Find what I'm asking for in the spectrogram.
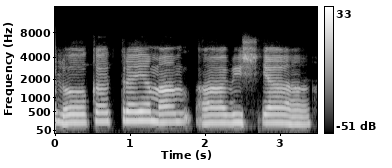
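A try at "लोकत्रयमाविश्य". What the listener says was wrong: ಲೋಕತ್ರಯಂ ಆವಿಶ್ಯ ಅನ್ಬೇಕು, ಇಲ್ಲದ್ರೆ ಲೋಕತ್ರಯಂ ಆವಿಶ್ಯ. ಲೋಕತ್ರಯಮ ಆವಿಶ್ಯ ಅಂತ ಹೇಳ್ಬಾರ್ದು. ಲೋಕತ್ರಯಂ ಕಟ್ ಮಾಡ್ಬೇಕು. ಹಂಗೆ ಹೇಳ್ಬೇಕು. ಹೇಳ್ಬೇಕು ಅಂದ್ರೆ ಲೋಕತ್ರಯಂ ಆವಿಶ್ಯ. ತ್ರಯಂ ಮಾವಿಶ್ಯ ಅನ್ಬಾರ್ದು. ತ್ರಯಂ ಮಾವಿಶ್ಯ. ಹಂಗ್ ಬರ್ಬೇಕು, ಇಲ್ಲರೆ ತ್ರಯಂ ಆವಿಶ್ಯ.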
